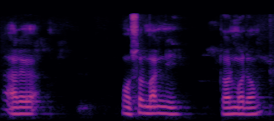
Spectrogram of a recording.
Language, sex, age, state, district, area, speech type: Bodo, male, 60+, Assam, Baksa, rural, spontaneous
